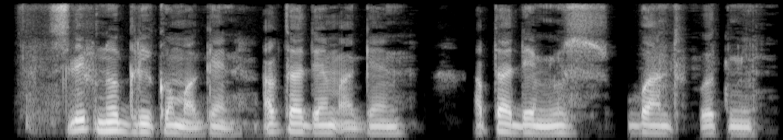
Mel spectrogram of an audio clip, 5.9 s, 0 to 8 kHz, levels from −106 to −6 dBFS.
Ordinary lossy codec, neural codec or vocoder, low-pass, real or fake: MP3, 64 kbps; none; 7.2 kHz; real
